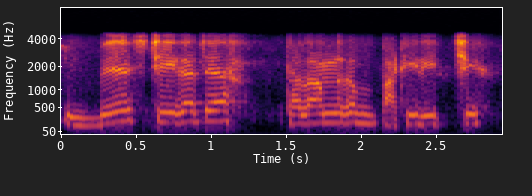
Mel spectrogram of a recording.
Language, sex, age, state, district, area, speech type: Bengali, male, 18-30, West Bengal, Cooch Behar, rural, conversation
